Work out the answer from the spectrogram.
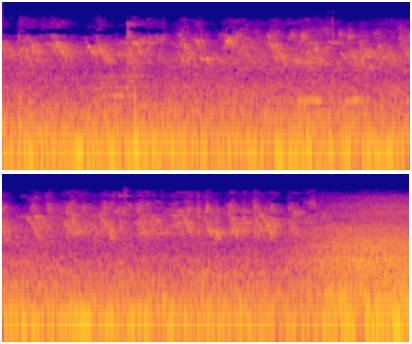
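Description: Small birds chirping in quick, repeated short notes over a low rumble of traffic; about five seconds in, the rising noise of an approaching vehicle comes in.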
